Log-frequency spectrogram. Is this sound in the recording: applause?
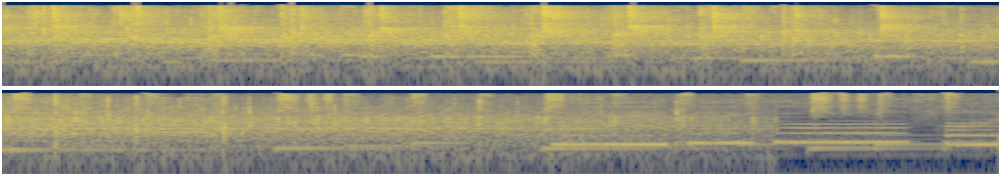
yes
